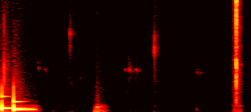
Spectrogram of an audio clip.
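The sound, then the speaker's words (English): Two quick low electronic tones sound at the start, then after a stretch of silence a single sharp, crisp smartphone screen lock click snaps once as the phone locks itself after a voice-control command to lock the screen. No voices are heard. “The phone has now locked itself.”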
